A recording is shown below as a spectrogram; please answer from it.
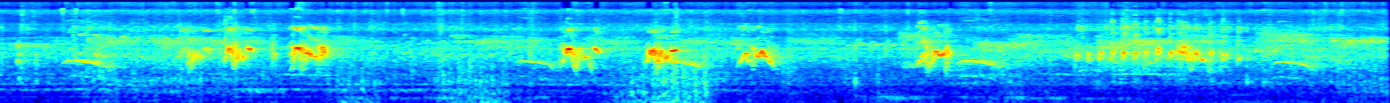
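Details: Several budgies in a small aviary calling during hand feeding. Busy high chirps and short warbled notes repeat throughout, with brief rising whistles between the louder bursts.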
